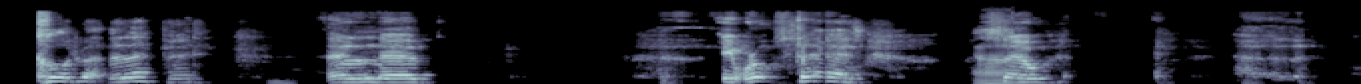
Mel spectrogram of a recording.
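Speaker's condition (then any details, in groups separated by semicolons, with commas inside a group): Cerebral palsy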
